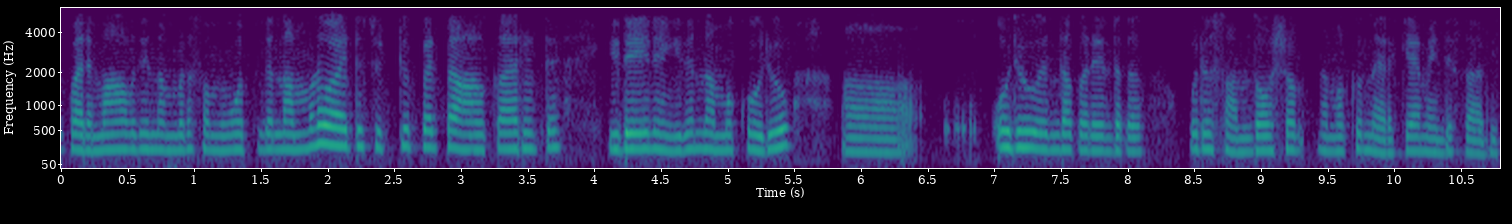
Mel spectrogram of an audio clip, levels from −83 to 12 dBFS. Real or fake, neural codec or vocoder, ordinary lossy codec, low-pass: fake; codec, 16 kHz in and 24 kHz out, 1 kbps, XY-Tokenizer; Opus, 16 kbps; 5.4 kHz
